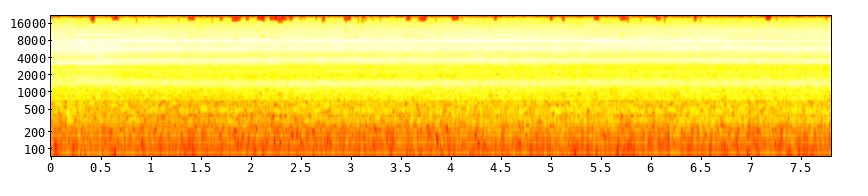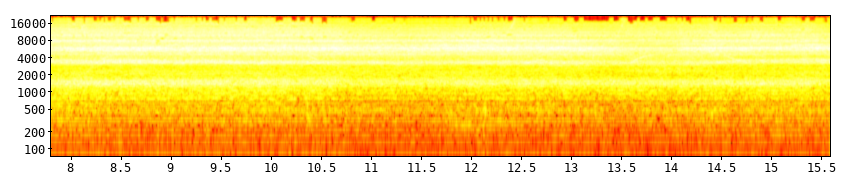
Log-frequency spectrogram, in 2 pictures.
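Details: Dentist's drill running: continuous high-pitched whining whir with hiss, steady throughout.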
